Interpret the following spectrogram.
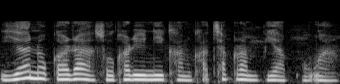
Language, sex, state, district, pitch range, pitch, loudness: Garo, female, Meghalaya, North Garo Hills, 200-235 Hz, 215 Hz, -14 LUFS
